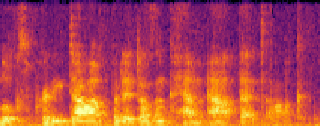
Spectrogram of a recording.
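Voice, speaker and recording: Against noticeable background noise, a woman with an Australian accent speaks at a medium pitch. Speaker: beauty vlogger. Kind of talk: makeup tutorial review.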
